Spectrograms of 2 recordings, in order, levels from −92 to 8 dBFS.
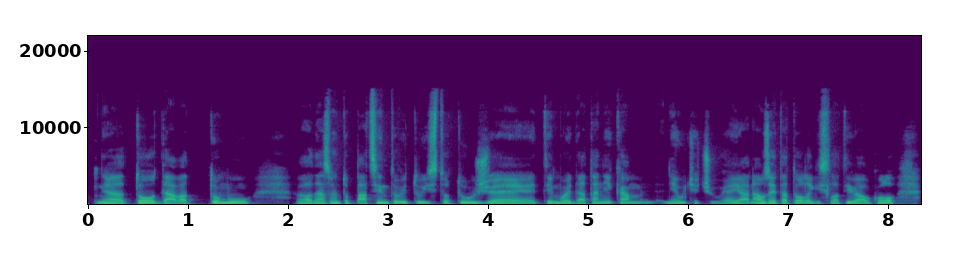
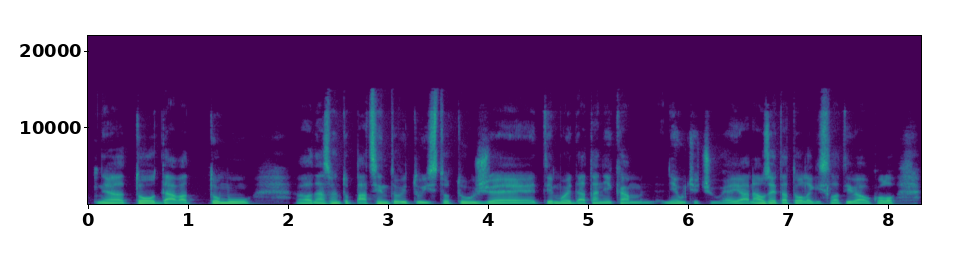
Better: neither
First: none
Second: none

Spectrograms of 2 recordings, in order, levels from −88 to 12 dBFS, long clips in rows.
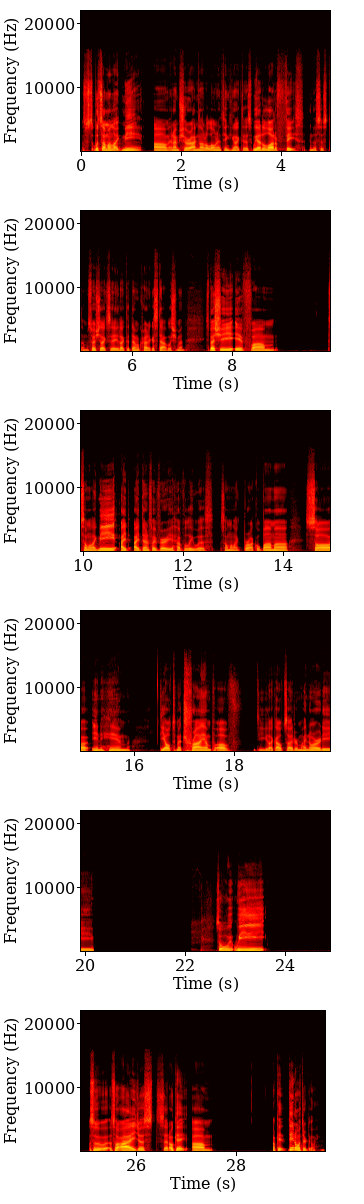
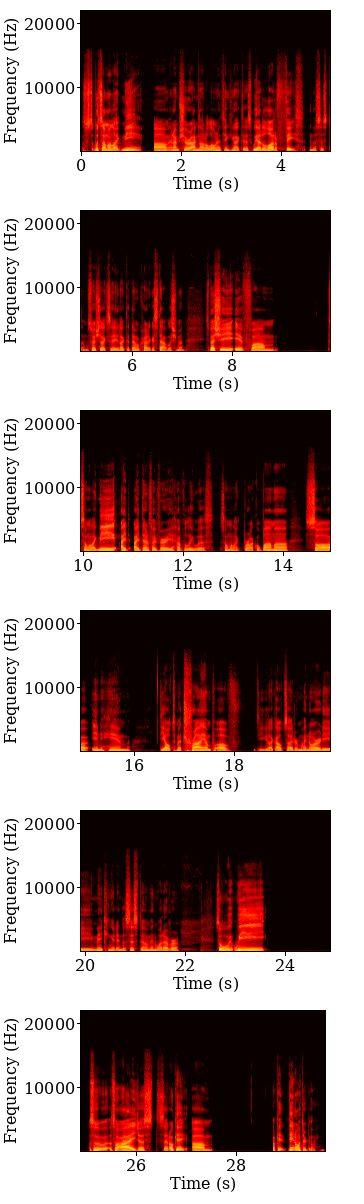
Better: second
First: audio cutting out; at 20 s for 2 s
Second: none

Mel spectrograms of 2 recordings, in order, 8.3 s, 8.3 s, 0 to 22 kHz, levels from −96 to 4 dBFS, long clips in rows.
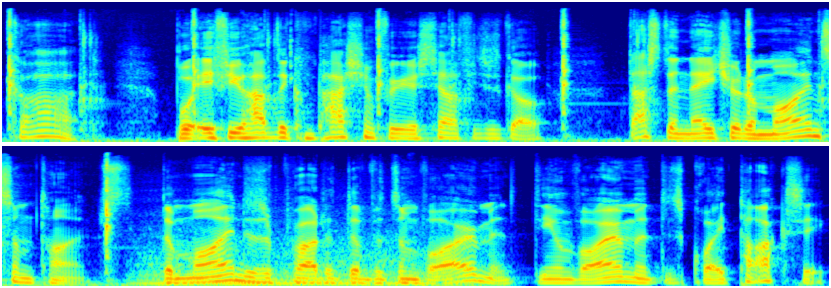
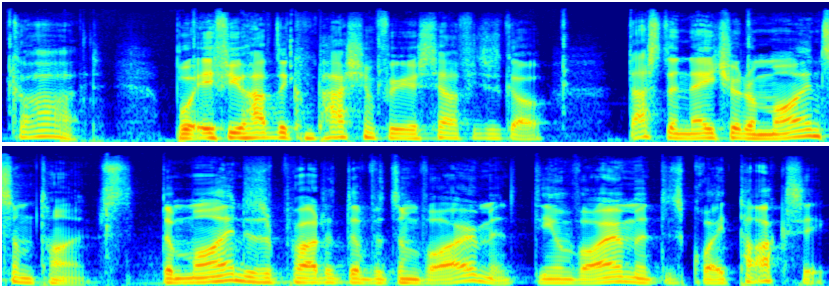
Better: second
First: traffic noise; loud; until 6.5 s; 8 dB below the speech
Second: traffic noise; faint; until 6.5 s; 25 dB below the speech

